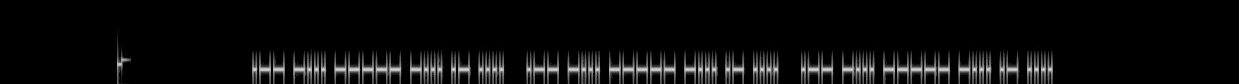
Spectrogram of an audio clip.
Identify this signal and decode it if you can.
Morse code, heard as a keyed tone, about 34 wpm, 700 Hz. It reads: WB0BAH WB0BAH WB0BAH
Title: USA Call Signs Repeated 3x 35wpm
